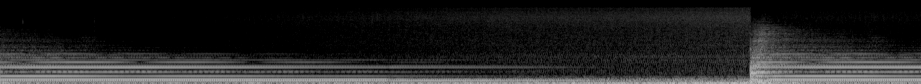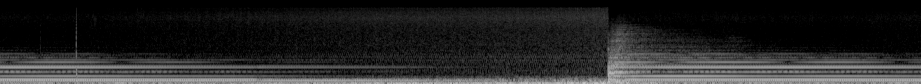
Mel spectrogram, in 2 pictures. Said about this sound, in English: I say a three-bell salute for the bridge.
